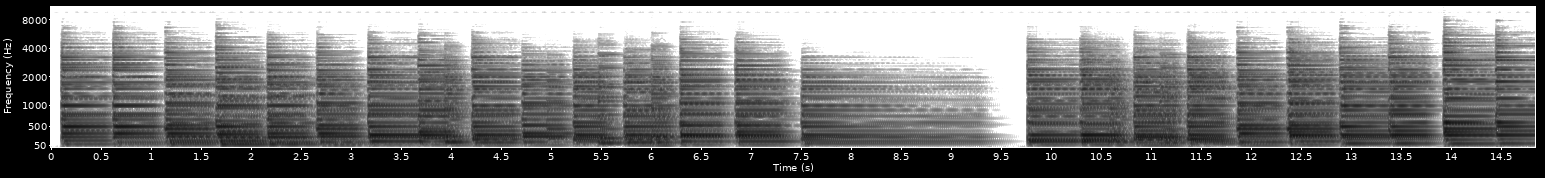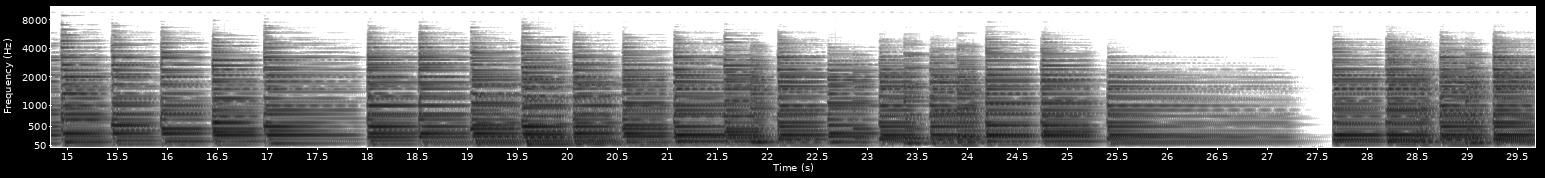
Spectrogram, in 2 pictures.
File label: Stuttgart Piano; Come Thou Long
